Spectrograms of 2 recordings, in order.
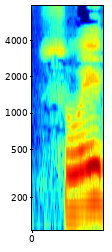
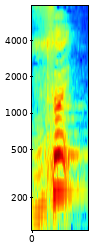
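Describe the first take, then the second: First: The word is said slow and drawn out. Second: The word is said short and quick. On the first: The speaker calls it wrong. "ਨੀ ਕਹਿਣਾ" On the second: The speaker calls it right. "ਇਹ ਛੇਤੀ ਬੋਲਣਾ"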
